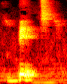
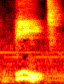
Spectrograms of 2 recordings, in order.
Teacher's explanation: outra coisa interessante de vogais curtas e longas é a qualidade do som enquanto bit Eu tenho um som mais fechado Beat Eu tenho um som mais aberto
